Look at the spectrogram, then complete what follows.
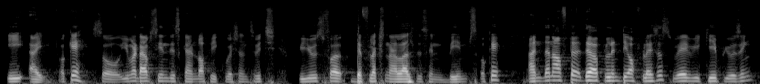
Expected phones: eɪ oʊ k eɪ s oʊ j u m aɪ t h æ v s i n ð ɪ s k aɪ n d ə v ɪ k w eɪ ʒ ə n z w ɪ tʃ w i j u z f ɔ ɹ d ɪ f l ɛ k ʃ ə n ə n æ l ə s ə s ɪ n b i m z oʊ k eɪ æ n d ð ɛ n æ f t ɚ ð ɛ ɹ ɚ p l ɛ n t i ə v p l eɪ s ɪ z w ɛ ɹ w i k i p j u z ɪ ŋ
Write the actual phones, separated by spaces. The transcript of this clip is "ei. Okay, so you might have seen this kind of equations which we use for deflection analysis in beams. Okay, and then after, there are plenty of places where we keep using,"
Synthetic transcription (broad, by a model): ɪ oʊ k eɪ s oʊ j u m aɪ t h æ v s i n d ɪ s k aɪ n d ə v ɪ k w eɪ ʃ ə n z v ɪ tʃ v i j u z f ɔ ɹ d ɪ f l ɛ k ʃ ə n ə l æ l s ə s ɪ n b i m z oʊ k eɪ æ n d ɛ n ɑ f t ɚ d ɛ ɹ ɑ p l ɛ n t i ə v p l eɪ s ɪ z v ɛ ɹ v i k i p j u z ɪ ŋ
